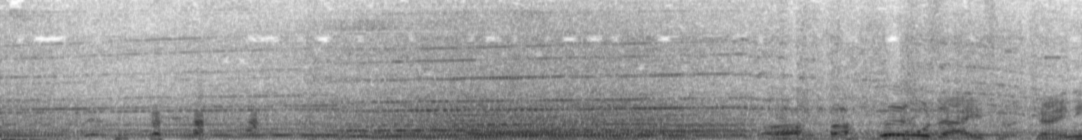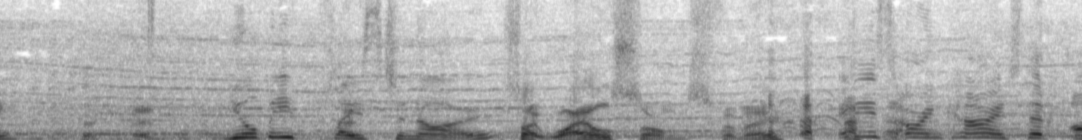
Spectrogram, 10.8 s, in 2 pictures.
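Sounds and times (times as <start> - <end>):
race cars revving on TV broadcast: 0.0 - 10.8
laughter: 0.3 - 1.8, 3.8 - 6.3, 9.0 - 10.6
speech: 0.6 - 2.5, 3.9 - 10.8.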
